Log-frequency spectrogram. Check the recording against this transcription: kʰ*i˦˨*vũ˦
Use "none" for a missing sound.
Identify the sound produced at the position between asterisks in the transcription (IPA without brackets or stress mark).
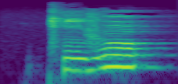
i˨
